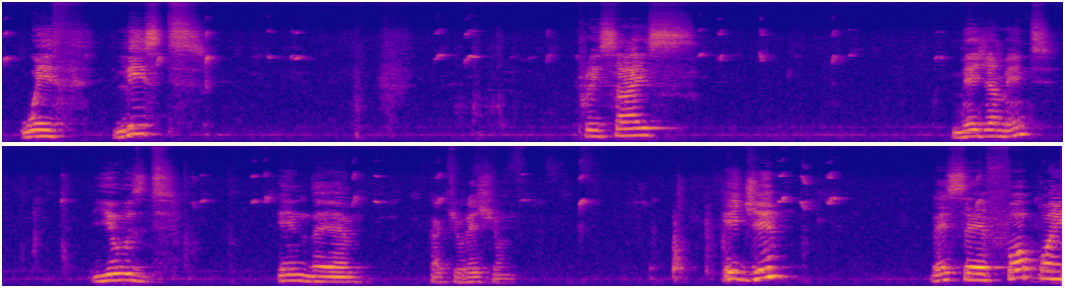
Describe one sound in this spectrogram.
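A man speaks calmly in short phrases, close by, with pauses between them.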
